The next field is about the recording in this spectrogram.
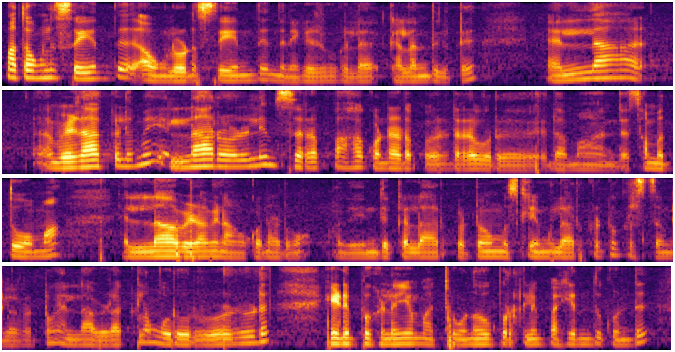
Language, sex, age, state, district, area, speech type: Tamil, female, 45-60, Tamil Nadu, Thanjavur, rural, spontaneous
